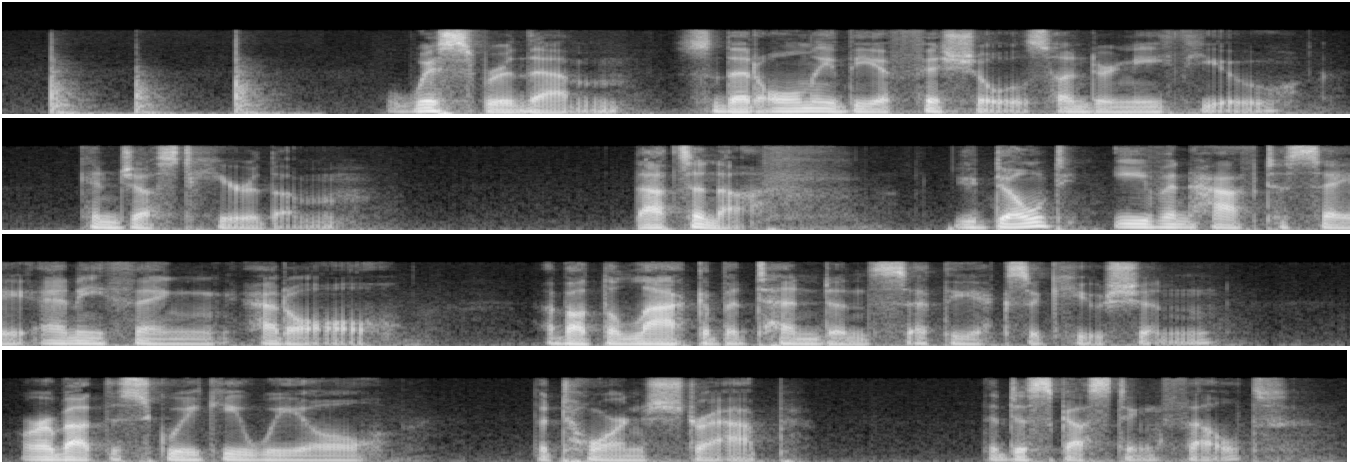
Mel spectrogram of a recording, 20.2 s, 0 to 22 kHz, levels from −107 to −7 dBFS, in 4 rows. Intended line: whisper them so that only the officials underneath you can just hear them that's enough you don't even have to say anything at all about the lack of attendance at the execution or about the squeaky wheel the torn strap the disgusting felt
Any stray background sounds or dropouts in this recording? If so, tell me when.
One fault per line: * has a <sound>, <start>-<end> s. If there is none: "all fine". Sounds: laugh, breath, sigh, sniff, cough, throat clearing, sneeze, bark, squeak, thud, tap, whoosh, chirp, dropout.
* has a thud, 0.2-1.2 s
